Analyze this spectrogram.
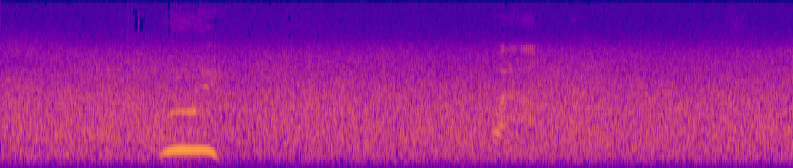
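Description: A waterfall roars steadily as water crashes down a cliff.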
